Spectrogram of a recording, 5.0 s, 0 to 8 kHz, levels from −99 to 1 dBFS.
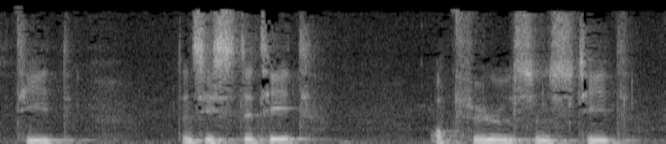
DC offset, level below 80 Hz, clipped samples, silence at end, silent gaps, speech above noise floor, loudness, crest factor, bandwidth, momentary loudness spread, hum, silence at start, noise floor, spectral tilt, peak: under 0.1%; -68 dBFS; under 0.1%; 0.2 s; none; 30 dB; -28 LUFS; 16 dB; 7.8 kHz; 17 LU; none; 0.15 s; -58 dBFS; -5 dB/octave; -14 dBFS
